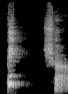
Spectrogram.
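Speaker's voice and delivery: stress on pic in picture. Explaining stress in a two-syllable noun: stress on first syllable of picture. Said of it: "My stress was in the first part".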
